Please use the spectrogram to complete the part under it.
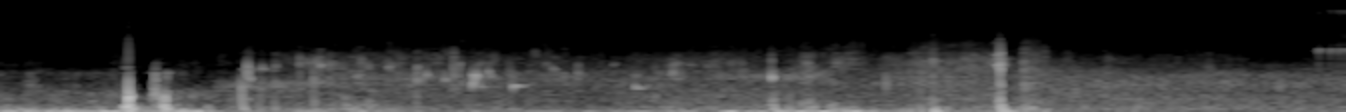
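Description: Water sloshes and splashes close by.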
